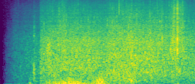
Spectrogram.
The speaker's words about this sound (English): sitting on the yellow rubber edge of a huge inflatable raft as the boat splashes through the Yampa River. We're flying along. There's like no way in the world you could run this fast along the side of the river.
